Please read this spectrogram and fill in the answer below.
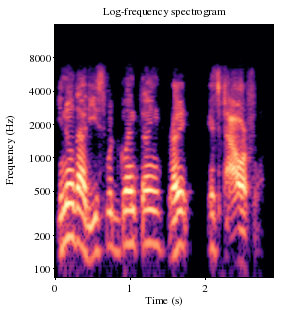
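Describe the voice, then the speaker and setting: A smug, balding showrunner in his fifties, read by a man at a table read teases with mock sympathy and turns bullying. His middle-pitched voice comes through a slightly muffled recording. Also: normal speed, natural voice. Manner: smug, mocking, then bullying.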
